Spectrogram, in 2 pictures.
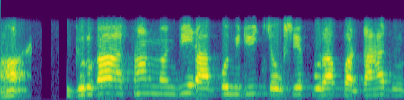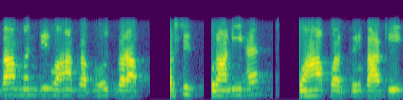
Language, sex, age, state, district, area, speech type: Hindi, male, 60+, Bihar, Madhepura, rural, conversation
